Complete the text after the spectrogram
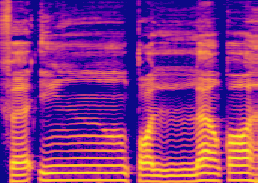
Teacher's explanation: You have noon sakina followed by a ta that makes this ikhfa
